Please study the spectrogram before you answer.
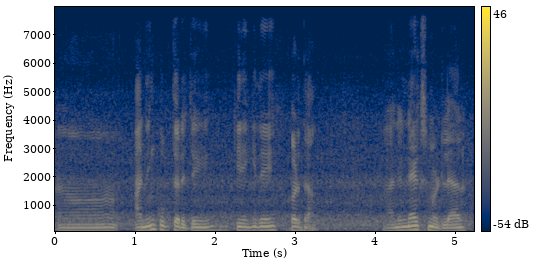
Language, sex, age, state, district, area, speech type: Goan Konkani, male, 18-30, Goa, Ponda, rural, spontaneous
